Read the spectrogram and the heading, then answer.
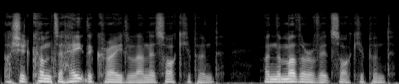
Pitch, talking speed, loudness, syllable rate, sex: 110 Hz, 240 wpm, -18 LUFS, 6.3 syllables/s, male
